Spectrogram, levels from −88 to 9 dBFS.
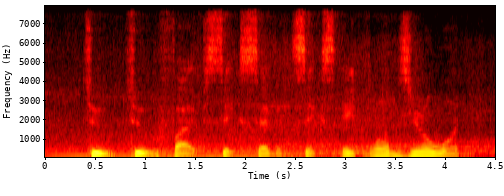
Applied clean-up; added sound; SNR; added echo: none; Fixed-wing aircraft, airplane; 18 dB; none.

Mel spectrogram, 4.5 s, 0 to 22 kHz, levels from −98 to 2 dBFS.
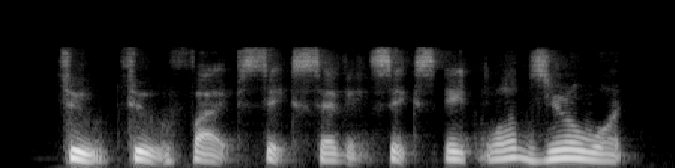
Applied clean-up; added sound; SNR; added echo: neural mask model DeepFilterNet 3.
